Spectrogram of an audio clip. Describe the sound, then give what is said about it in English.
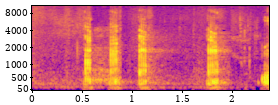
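A pig named Scruffy grunts and oinks in a series of five short, snorty bursts at an irregular pace, fairly loud, with no one talking. “Well, you cannot keep a pig in this house.”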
